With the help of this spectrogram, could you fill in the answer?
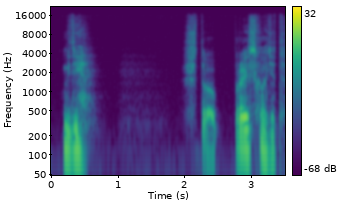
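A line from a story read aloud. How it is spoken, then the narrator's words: Puppy-like whimper. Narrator (Russian): голос Уиллы прозвучал, как щенячье поскуливание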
